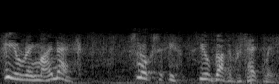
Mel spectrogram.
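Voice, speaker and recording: A man's voice: high-pitched, very animated, a little fast. An actor playing a flustered, cowardly, blustering father in theatrical 1940s radio comedy. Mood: panicky. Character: blustering, fretful, cowardly father, dreaming he's a turkey. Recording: noisy, dull vintage radio broadcast.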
